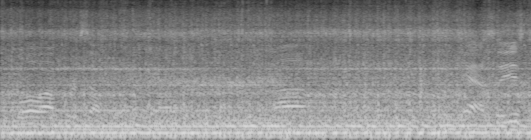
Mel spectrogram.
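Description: A DASA engine fitted in a cheap jet ski idles steadily at raised idle during break-in, with a hose running, a continuous loud droning hum with strong low harmonics and no pauses, while faint voices talk underneath.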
